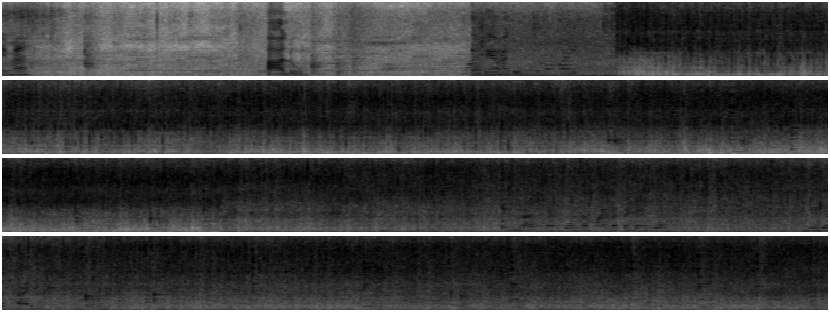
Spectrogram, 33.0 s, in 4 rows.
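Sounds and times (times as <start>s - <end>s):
low hum: 4.6s - 33.0s
potatoes sizzling in oil: 6.1s - 33.0s
metal spoon stirring: 8.9s - 19.8s, 25.4s - 33.0s.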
